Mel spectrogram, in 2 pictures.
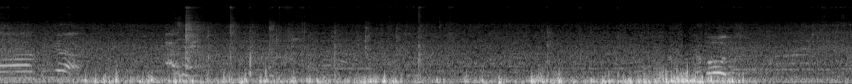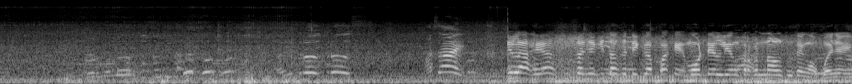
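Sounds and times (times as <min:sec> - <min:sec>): steady traffic: 0:00.0 - 0:17.0
vehicle rumble: 0:00.0 - 0:17.0.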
